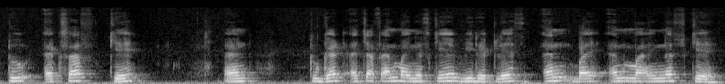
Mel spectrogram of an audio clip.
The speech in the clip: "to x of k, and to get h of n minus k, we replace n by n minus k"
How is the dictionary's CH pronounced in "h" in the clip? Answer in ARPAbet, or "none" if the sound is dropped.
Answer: CH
